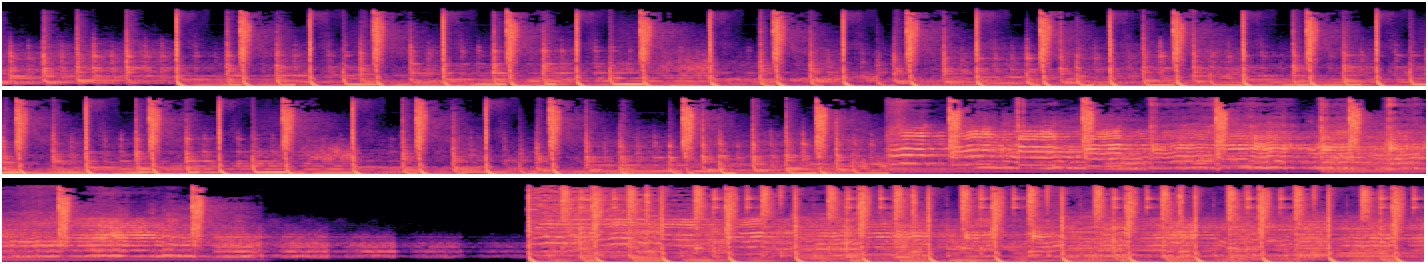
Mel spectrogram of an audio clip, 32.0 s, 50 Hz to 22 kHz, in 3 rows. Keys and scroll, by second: 19.1 Escape, 20.9 ctrl+x, 22.6 ctrl+x.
